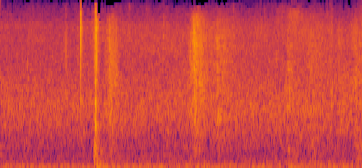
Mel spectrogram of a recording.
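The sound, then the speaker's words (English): A couple of sharp mechanical clicks as a car door is unlocked with a key, followed by a softer clunk as the door opens, all over a steady low background rumble with no talking. “You'll have to unlock it”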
